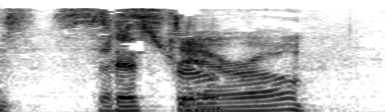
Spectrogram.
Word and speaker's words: Sestero: Sestero.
